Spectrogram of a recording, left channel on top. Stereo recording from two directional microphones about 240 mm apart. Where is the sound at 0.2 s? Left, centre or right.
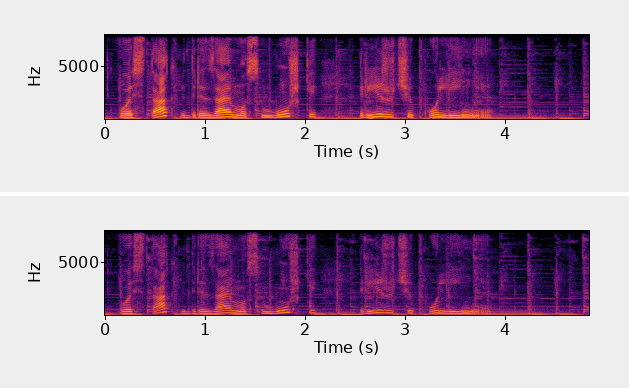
Left.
